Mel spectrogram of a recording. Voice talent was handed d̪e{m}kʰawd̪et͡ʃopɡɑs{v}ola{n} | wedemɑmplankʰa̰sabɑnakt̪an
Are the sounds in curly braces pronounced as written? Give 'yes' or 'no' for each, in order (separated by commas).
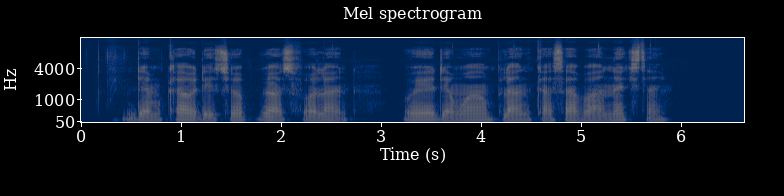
yes, no, yes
